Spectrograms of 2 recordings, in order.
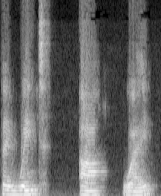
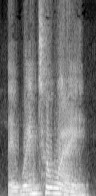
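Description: First: The t in went is separated from away. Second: The t in went runs into away. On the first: The speaker calls it wrong. "Not they went away" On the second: The speaker calls it right. "you can do a linking between the T at the end of went to the schwa at the beginning of away"

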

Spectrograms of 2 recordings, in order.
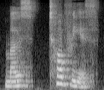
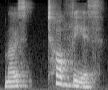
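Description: The two takes are said the same way.

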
